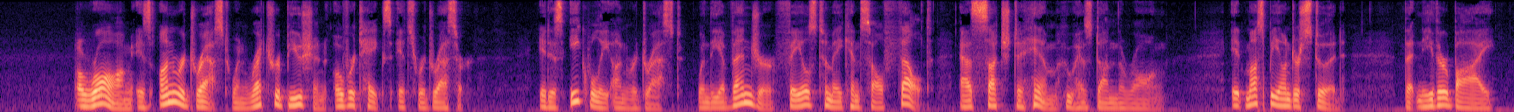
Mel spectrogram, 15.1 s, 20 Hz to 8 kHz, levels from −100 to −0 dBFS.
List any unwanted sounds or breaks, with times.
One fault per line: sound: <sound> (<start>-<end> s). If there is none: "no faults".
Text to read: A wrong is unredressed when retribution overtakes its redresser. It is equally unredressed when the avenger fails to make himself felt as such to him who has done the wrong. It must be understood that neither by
no faults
